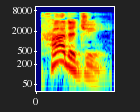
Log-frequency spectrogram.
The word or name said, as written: prodigal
